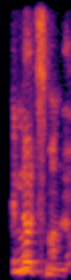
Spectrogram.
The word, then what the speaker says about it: Gnutzmann: Knutsman. O G se pronuncia. O G, na verdade, você fala como se fosse um K.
